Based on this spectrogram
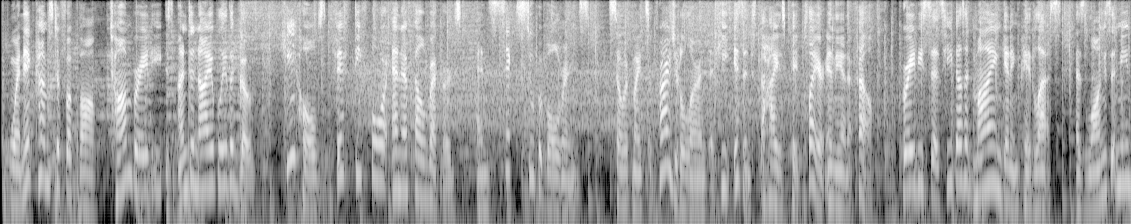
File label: Narration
